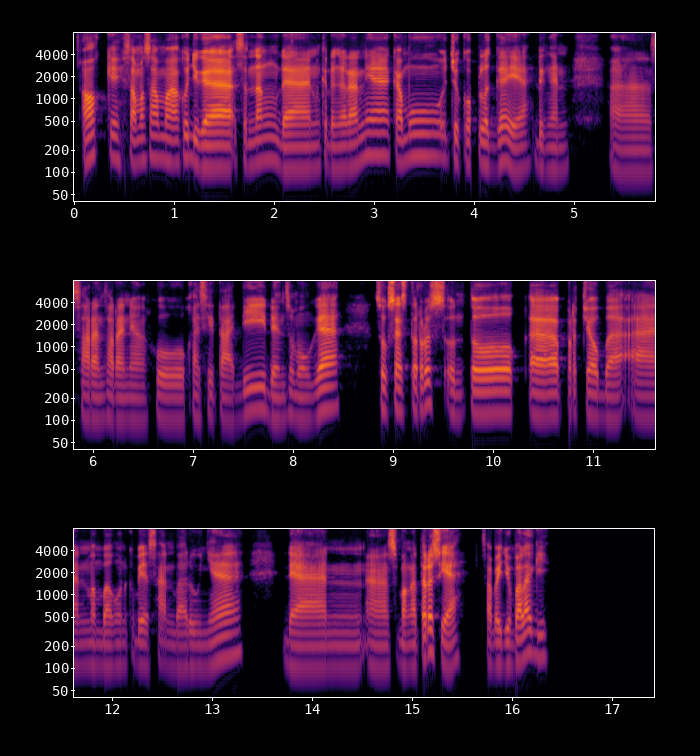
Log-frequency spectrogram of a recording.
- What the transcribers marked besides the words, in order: none
- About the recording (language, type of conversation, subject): Indonesian, advice, Bagaimana cara membangun kebiasaan disiplin diri yang konsisten?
